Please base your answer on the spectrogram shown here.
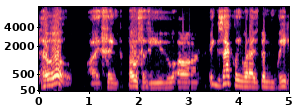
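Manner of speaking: deep, low put-on character voice. A game narrator voices a man who sits down and greets two people, deeper voice. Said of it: "he says in a deeper voice than I can reasonably do".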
